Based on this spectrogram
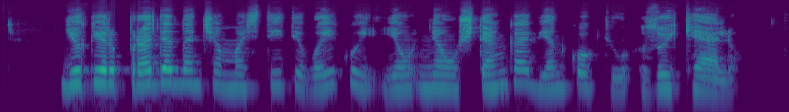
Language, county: Lithuanian, Telšiai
